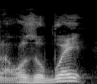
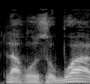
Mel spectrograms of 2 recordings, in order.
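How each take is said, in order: First: The last word ends with a 'we' sound. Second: The last word ends with a 'wa' sound. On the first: "wa se prononce we dans certaines régions"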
